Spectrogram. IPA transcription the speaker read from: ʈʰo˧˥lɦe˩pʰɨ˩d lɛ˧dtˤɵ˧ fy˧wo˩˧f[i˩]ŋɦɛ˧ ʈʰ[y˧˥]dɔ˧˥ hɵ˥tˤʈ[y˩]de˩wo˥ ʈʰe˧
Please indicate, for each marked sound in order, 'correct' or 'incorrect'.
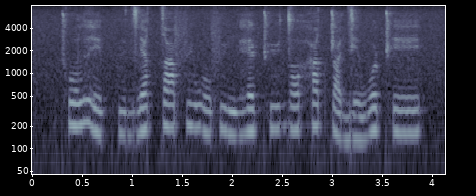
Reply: incorrect: y˩, correct, incorrect: ø˩

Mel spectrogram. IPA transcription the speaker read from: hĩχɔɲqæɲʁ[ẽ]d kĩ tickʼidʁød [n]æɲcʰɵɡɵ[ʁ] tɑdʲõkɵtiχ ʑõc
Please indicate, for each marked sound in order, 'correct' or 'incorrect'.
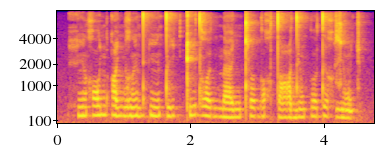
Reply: incorrect: ĩ, correct, incorrect: χ

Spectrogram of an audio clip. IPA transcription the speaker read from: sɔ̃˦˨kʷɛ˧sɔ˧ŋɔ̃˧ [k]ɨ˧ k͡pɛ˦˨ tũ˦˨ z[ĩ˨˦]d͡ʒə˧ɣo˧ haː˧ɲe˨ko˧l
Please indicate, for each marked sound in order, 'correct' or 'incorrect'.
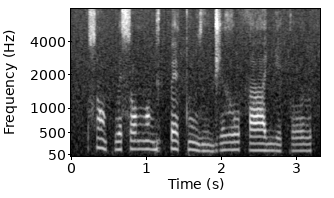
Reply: incorrect: ɡ, incorrect: ĩ˨

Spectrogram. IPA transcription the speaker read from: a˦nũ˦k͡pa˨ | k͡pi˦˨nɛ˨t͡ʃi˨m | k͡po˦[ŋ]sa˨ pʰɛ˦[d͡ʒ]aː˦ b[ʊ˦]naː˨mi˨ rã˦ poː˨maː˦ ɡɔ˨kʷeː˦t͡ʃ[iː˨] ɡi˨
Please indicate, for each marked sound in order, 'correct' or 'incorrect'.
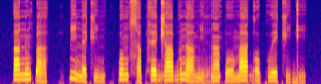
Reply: correct, correct, correct, incorrect: i˨

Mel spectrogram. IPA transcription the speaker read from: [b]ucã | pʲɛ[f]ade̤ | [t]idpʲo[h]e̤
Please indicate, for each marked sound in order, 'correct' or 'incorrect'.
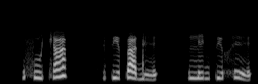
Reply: incorrect: f, incorrect: p, incorrect: n, correct

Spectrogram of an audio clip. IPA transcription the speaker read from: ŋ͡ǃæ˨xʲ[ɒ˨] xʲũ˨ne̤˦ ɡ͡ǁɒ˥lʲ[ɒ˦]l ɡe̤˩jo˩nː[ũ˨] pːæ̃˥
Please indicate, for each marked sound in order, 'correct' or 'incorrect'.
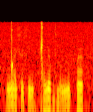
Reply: incorrect: ɒ˩, correct, correct

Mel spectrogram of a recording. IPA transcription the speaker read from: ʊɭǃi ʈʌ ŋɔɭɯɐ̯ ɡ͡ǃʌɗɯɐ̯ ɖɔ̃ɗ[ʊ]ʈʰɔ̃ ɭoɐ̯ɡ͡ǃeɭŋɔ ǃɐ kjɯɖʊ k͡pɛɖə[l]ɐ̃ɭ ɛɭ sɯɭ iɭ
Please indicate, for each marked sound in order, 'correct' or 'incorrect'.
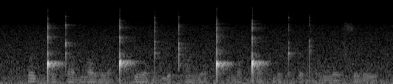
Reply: incorrect: ɯ, incorrect: r

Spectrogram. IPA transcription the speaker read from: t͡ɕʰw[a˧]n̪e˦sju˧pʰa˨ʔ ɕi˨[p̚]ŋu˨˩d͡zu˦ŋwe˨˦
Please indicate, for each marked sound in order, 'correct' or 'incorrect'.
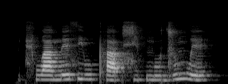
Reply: correct, correct

